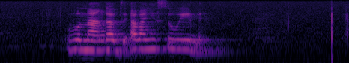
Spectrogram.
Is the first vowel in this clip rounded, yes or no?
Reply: yes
